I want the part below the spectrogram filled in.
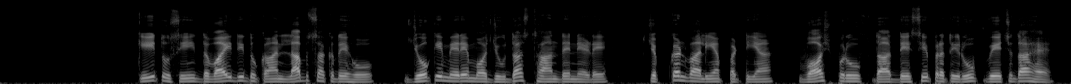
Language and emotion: Punjabi, neutral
